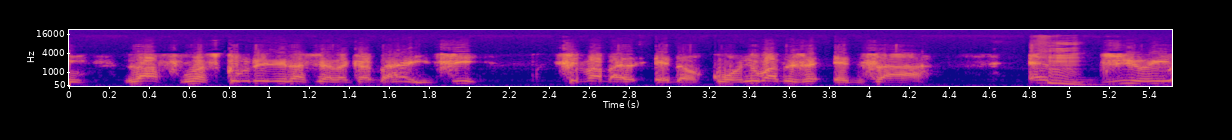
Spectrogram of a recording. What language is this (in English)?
French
